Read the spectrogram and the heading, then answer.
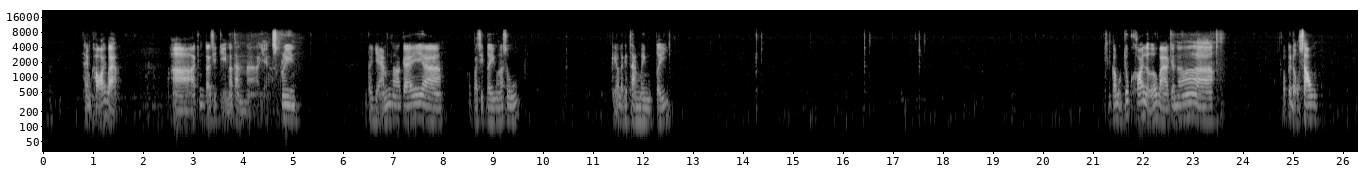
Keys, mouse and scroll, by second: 0.4 click, 1.0 scroll, 1.6-2.7 scroll, 2.7 click, 4.3 click, 6.7 t, 9.3 click, 12.1 click, 13.3 click, 17.3 scroll, 22.1 click, 22.5 click, 23.0-26.2 drag.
